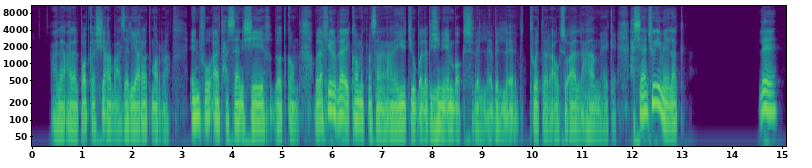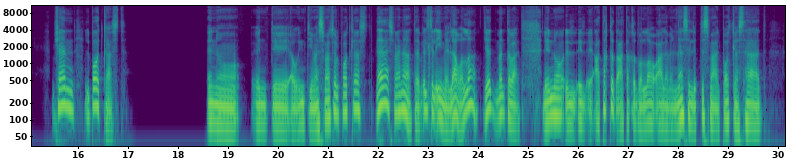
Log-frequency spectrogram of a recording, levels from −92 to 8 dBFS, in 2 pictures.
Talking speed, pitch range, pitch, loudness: 125 wpm, 90-125 Hz, 100 Hz, -22 LUFS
